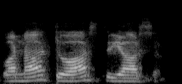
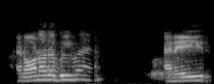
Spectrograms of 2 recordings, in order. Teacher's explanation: So there are some words begin with H, but the letter H is silent. It sounds like a vowel in the beginning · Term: silent H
